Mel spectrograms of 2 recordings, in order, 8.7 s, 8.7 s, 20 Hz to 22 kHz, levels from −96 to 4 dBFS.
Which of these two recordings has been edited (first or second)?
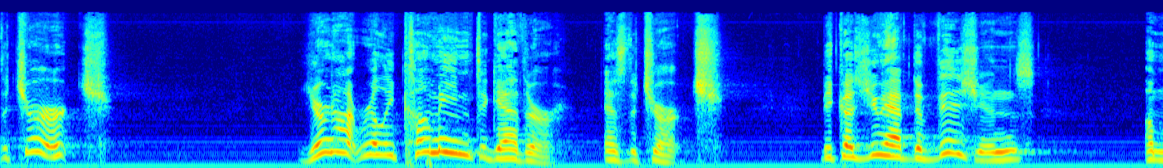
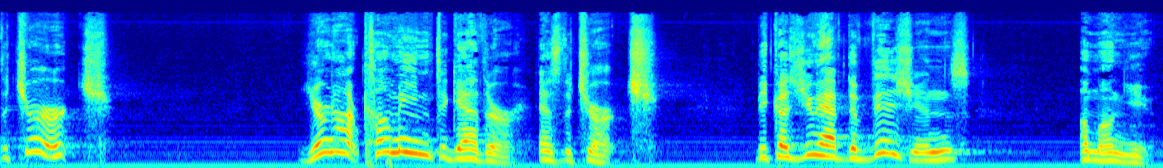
second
